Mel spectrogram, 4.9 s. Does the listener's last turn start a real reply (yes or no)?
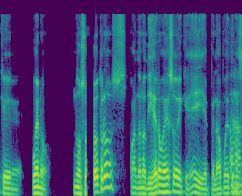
no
